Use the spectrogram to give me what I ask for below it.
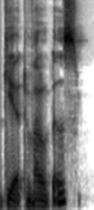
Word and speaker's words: Geert Wilders: The Netherlands, where the second largest party is this thing called the Party of Freedom, with only one member, who's this man, Geert Wilders.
